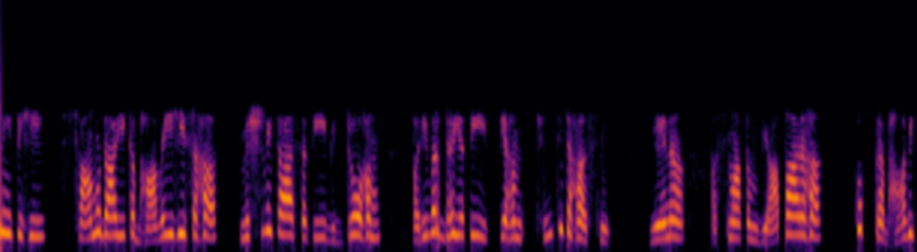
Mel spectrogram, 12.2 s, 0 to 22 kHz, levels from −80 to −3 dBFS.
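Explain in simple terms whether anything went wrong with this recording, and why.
From start to finish the speech sounds like an old mobile phone call: thin, boxy and buzzy, with a plainly audible synthetic edge. Nothing comes through above about 3.8 kHz, and the deep tones are trimmed too, leaving roughly 250 Hz to 3.6 kHz. That is the AMR narrowband mobile codec, also called AMR-NB, at work. It keeps only a narrow slice of the sound and rebuilds the voice from a simple model of the throat, using very few bits.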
